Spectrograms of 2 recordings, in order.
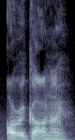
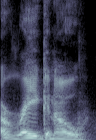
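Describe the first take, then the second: First: Oregano is said with a non-American pronunciation. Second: Oregano is said with an American pronunciation.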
